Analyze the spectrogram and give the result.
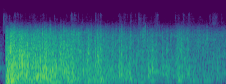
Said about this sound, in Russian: И в тот же миг пол под ней содрогнулся. Стены зашатались, а за дверью что-то с чудовищным треском и грохотом обрушилось.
